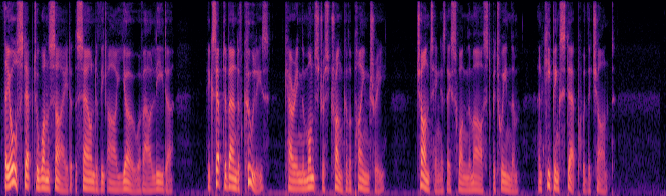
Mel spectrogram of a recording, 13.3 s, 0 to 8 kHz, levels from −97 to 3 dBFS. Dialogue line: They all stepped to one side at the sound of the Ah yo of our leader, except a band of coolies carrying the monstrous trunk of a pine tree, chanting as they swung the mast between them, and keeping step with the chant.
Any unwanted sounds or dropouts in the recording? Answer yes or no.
no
